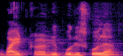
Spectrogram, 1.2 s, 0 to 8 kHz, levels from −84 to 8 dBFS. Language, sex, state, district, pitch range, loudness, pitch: Hindi, male, Uttar Pradesh, Gorakhpur, 145-150 Hz, -16 LUFS, 150 Hz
